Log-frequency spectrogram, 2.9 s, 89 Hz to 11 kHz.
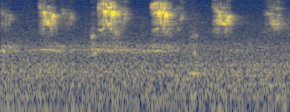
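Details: Nestling Eurasian tree sparrows begging while parent birds feed them at the nest, 12 May 2012, just hours before leaving it; five loud, sharp, high chirps repeated about every half second against a quiet background.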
